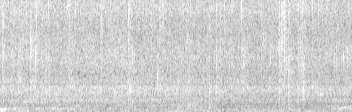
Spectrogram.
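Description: Curry leaves dropped into hot oil for a mutton fry give off a steady, faint hissing sizzle with soft crackles, and a brief sharper spatter near the end.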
